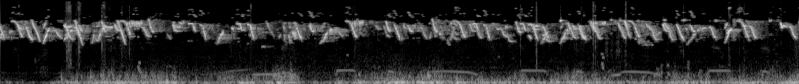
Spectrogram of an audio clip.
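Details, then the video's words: High chattering twitters from saffron finch pour out almost without pause. Short low hooting notes repeat softly in the background, about one per second. "Canário da terra fazendo barulho"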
